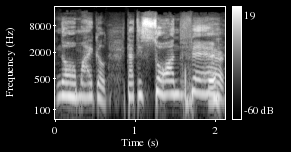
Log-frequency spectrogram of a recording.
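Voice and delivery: high, screaming, yelled protest. Retelling a screamed headset complaint to the race director: imitating Toto Wolff screaming. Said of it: "screaming on the, on the headset".

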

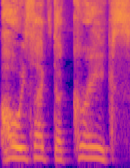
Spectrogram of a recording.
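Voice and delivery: very high, shrieking scream of a yell. Retelling a scene from the show: imitating Will Arnett screaming. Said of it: "Will Arnett just screams".

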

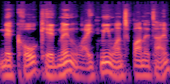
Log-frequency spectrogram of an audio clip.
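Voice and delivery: ordinary talk, nothing marked

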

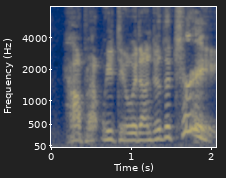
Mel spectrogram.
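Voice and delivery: mock delivery through gritted, clenched teeth. Recapping a show scene, quoting a character's line, retelling through gritted teeth. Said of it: "through gritted teeth".

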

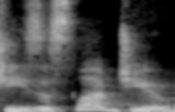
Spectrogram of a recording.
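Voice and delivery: ordinary talk, nothing marked

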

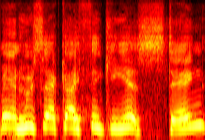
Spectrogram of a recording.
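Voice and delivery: loud mocking voice. Telling how sting walked past the band, retelling a loud remark. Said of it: "he says all loud".

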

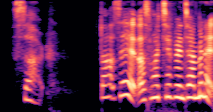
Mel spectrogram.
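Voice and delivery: out of breath. Speaker wrapping up a ten-minute tip video for viewers, out of breath. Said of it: "I feel really out of breath".

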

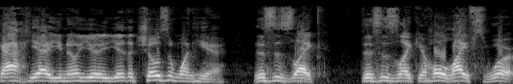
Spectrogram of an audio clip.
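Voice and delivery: loud, bad, laid-on Massachusetts accent. Retelling what a former pro bike racer told him: imitating a Massachusetts accent. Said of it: "with this, like, you know, Massachusetts accent".

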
